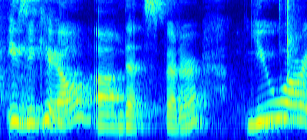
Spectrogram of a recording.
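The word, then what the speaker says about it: EZKL: you pronounce it again e like easy kale sorry easy kale um that's better you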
